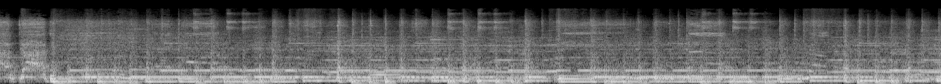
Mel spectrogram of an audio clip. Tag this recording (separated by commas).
Music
